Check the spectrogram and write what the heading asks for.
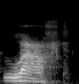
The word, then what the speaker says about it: laughed: is laughed so uh laughed just like l a f t simple uh English a lot of the time the spelling is really complicated but the pronunciation is simple laughed all right and so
